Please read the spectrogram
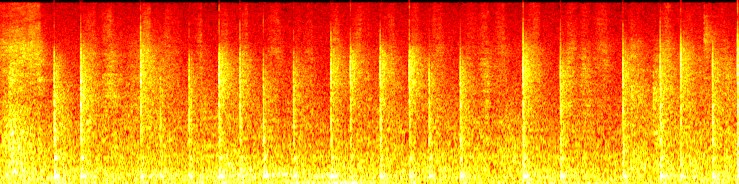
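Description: Chalk writing on a chalkboard: a quick, irregular run of sharp taps, with short scratches between them, as symbols are written.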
